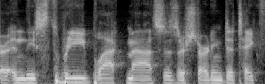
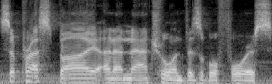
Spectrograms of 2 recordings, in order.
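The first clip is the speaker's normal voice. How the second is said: ordinary delivery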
